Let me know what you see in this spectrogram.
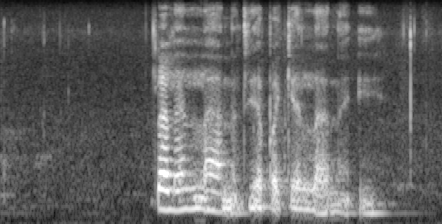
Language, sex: Southern Sotho, female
